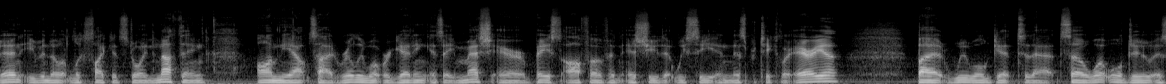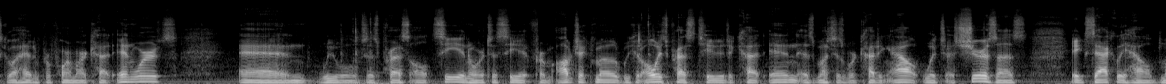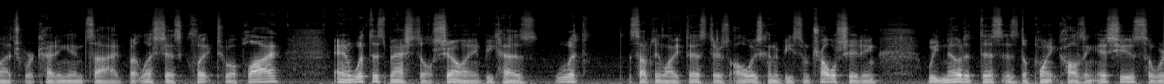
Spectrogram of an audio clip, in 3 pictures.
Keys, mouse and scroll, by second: 13.6 alt+Num_Lock, 15.2 alt+z, 24.7 click, 25.8 middle click, 26.4 shift+scroll down 1, 26.6 shift+scroll up 1, 27.0 middle click, 27.7-28.1 scroll up 1, 28.3 Tab, 29.7 click, 29.8 click, 30.4 g, 30.9 right click, 32.3 g, 32.8 right click.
